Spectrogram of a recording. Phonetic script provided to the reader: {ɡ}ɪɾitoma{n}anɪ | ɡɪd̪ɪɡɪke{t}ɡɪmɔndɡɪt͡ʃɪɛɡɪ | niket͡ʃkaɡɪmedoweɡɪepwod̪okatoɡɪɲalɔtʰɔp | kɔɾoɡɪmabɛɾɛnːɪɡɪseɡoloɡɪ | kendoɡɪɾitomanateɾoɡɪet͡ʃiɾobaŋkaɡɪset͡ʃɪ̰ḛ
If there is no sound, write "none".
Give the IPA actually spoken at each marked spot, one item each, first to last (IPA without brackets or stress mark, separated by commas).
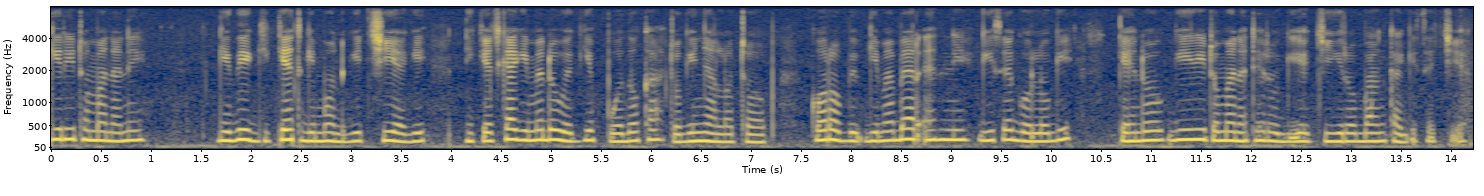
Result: ɡ, n, t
